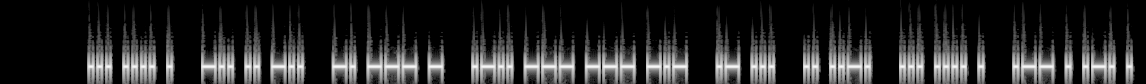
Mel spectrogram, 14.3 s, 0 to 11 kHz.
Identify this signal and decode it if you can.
Morse code, heard as a keyed tone, about 22 wpm, 700 Hz. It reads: SHE DID NOT LOOK AS IF SHE WERE
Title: Sentences from Top 1000 Words - Review Part 6 - 22wpm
